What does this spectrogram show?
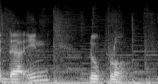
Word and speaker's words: da in duplo: Kemudian kita ambil lagi beberapa, ya, misalnya di sini ada de in dua plo, ya, dalam bahasa Latinnya da in duplo, dan pengucapannya da in duplo.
